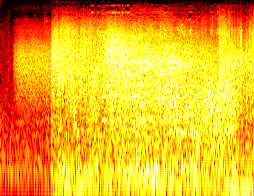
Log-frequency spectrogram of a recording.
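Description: A fiery blast roars loudly and keeps rumbling.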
